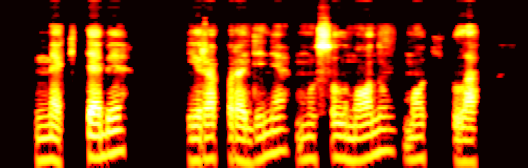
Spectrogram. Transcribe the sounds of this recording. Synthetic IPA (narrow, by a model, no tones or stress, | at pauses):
mʲɛkʲt̪ʲæbʲeː | iːɾɐpɾɐd̪ʲɪnʲeːmʊsʊlˠmoːnuːmoːkʲiːklˠɐ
